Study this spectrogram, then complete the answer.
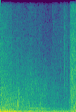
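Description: A Confringo spell blast in Hogwarts Legacy gives a single deep, booming burst, close and loud, with a rumbling tail that fades over about a second.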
